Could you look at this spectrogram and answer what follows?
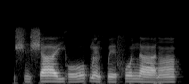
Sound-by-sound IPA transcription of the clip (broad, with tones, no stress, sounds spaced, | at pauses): ʃ i˧ ʃ aː˧ j oː˨˦ ɓ ɛ̃˧ k͡p e˧ f o˦ n aː˧ ɾ ã˦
